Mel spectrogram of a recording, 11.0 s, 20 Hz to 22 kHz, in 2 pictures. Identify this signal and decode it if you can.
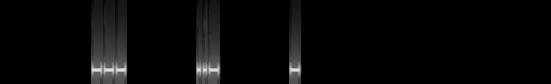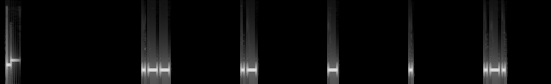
Morse code, heard as a keyed tone, about 40 wpm, spaced as for 11 wpm, 690 Hz. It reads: OUT WATER
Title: 8x Character Spacing - Top 100 Words - 40wpm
